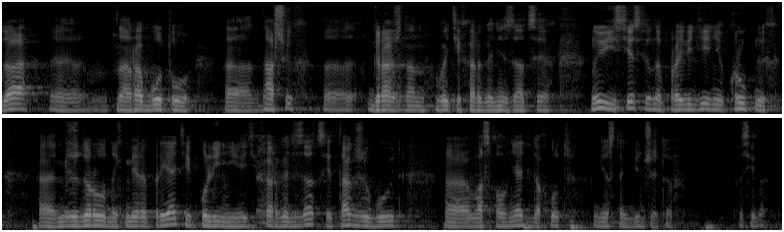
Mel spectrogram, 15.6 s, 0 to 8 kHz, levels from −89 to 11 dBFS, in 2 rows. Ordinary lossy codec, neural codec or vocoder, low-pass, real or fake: MP3, 48 kbps; autoencoder, 48 kHz, 128 numbers a frame, DAC-VAE, trained on Japanese speech; 7.2 kHz; fake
